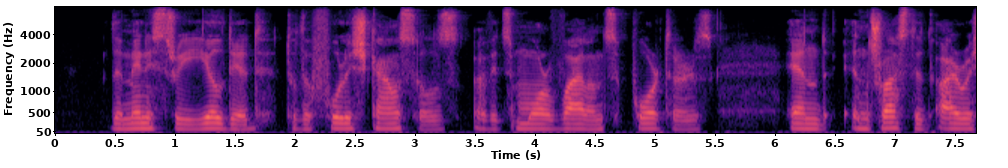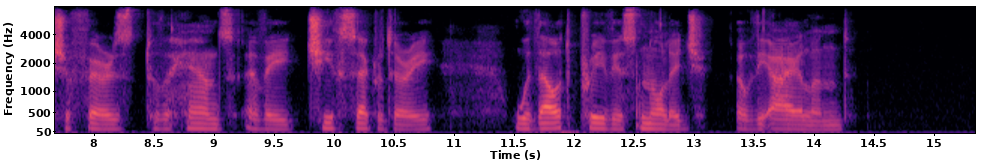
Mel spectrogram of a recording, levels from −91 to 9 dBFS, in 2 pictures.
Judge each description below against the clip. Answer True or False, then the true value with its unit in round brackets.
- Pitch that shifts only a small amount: True (2.1 semitones)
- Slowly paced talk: True (115 wpm)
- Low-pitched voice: True (115 Hz)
